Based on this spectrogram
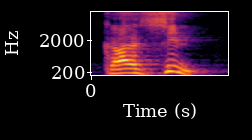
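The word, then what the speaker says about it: cousin: இரண்டு வகைக்கும் இரண்டு பாலினத்திற்கும் சேர்ந்த ஒரே ஒரு வார்த்தை கசின் சி ஓட் எஸ் ஐ என் கயூ வை கான்னு தான் உச்சரிக்கணும் கசின் ஆன்ட்ஸ் சன் அல்லது ஆன்ட்ஸ் டாட்டர் ஆண்பால்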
